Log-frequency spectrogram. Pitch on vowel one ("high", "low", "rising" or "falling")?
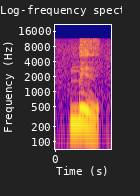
falling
